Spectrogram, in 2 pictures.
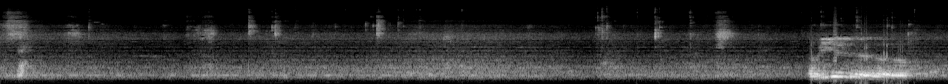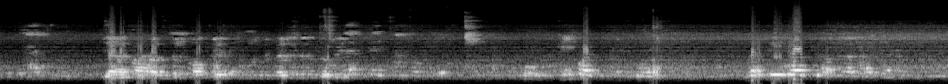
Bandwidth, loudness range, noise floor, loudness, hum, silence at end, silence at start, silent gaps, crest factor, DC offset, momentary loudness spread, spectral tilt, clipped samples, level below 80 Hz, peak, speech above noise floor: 12.5 kHz; 18 LU; -35 dBFS; -12 LUFS; none; 0 s; 0 s; none; 14 dB; under 0.1%; 24 LU; -3 dB/octave; 0.4%; -56 dBFS; 0 dBFS; 26 dB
